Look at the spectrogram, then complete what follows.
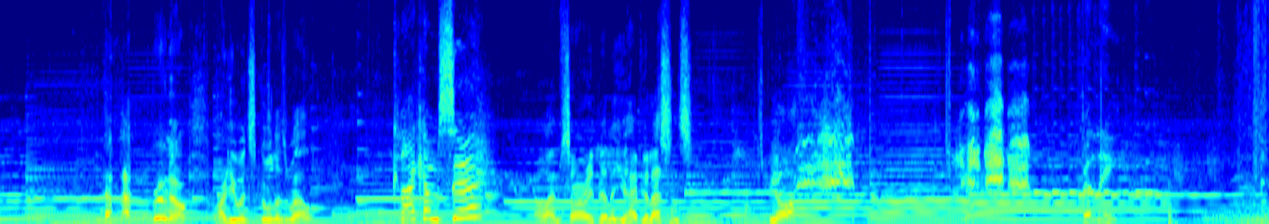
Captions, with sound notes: Bruno, are you in school as well? Can I come, sir? No, I'm sorry, Billy. - You have your lessons. - Let's be off. [SQUAWKING] Billy.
